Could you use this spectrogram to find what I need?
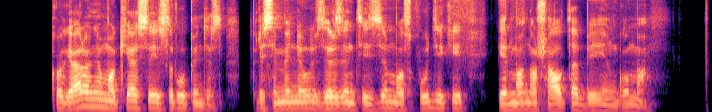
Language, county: Lithuanian, Alytus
